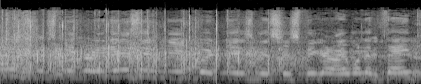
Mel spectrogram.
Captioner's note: some Applause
